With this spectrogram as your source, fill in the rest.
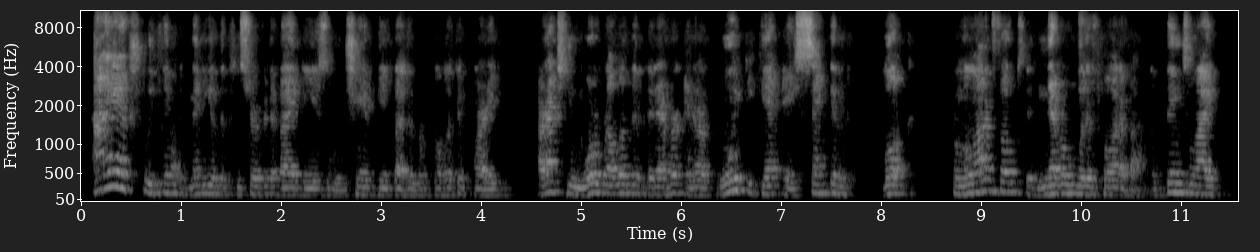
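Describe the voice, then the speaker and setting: Audible room echo surrounds a man speaking very fast. His voice is fairly high, with ordinary pitch variation. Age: 70s. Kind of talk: panel discussion. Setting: conference meeting. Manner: animated.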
